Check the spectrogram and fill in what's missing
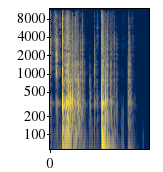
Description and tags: delphis ICE DICES LOOP #120-2
PLAY WITH ICE DICES SHAKE IN A STORAGE BIN! RECORD WITH THE STUDIO PROJECTS MICROPHONES S4 INTO STEINBERG CUBASE 4.1 EDITING WITH WAVELAB 6.1... NO EFFECTS WHERE USED. ...SOUNDCARD MOTU TRAVELER...
120, dices, loop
